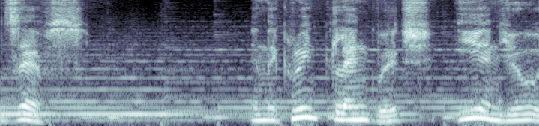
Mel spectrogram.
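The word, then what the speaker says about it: Ζεύς: wrong English translation because correctly he is called zevs in the Greek language ianu is pronounced like a w in the word wisdom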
